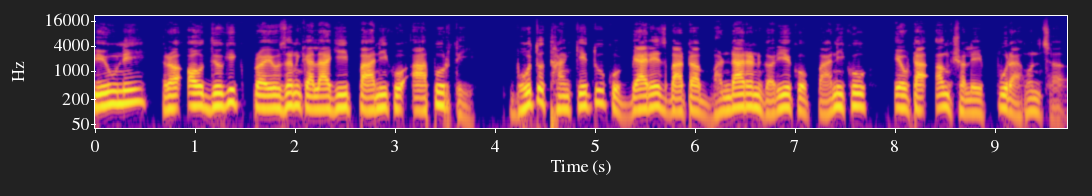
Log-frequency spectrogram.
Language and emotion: Nepali, neutral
